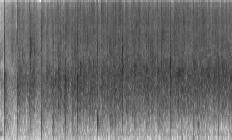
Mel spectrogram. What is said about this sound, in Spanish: Para todos, un gran aplauso.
